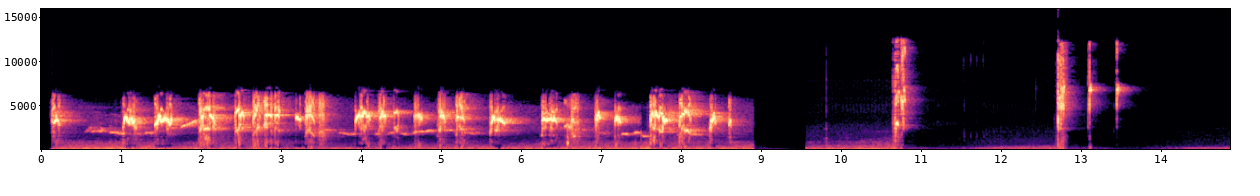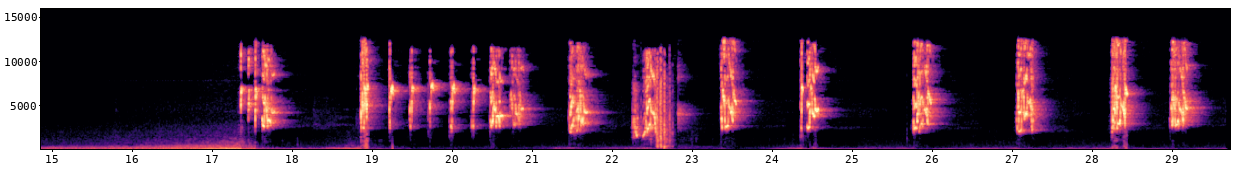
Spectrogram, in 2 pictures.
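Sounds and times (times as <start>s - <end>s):
lovebird calling: 0.2s - 8.9s, 17.4s - 18.1s, 18.8s - 24.8s, 25.8s - 26.2s, 27.0s - 27.5s, 28.2s - 29.5s.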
